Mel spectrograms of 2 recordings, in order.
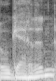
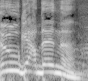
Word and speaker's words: Hoegaarden: Tu sais que pour apprécier le goût unique de la Hoegaarden, les Belges prononcent une à une chaque syllabe de son nom. – Ah bon? – Ouais, parce que le hou assouplit la bouche, le kaar dégage la gorge et le dun stimule la langue.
